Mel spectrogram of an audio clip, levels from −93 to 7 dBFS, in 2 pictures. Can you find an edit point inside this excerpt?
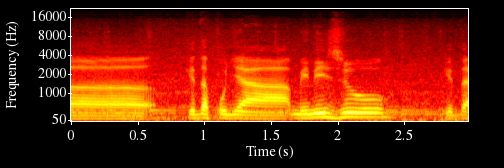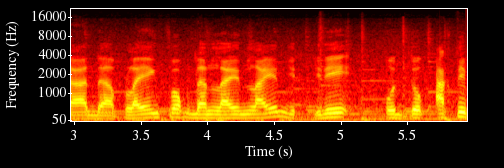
yes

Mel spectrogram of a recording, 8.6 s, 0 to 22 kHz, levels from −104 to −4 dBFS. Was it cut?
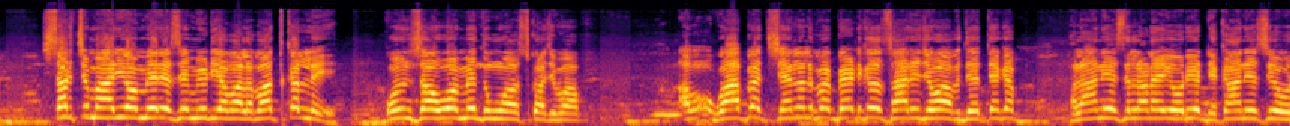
no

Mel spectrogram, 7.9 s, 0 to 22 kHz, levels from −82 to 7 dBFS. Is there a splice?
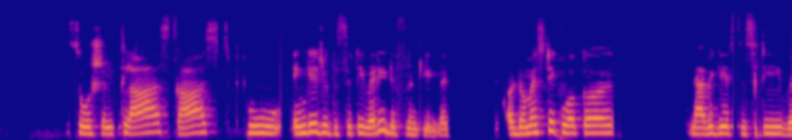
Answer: no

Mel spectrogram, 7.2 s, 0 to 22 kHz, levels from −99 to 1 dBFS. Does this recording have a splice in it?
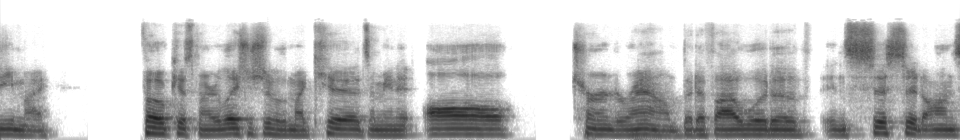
no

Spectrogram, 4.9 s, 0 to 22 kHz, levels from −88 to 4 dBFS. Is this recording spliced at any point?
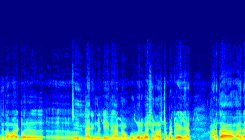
no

